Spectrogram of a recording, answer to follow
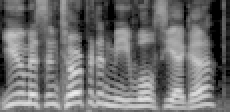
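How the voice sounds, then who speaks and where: A man's voice: sits high, animated, normal speed, slight background noise. A man playing a wounded, wry, talkative werewolf in human form, theatrical and bantering, in an audio drama. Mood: amused, teasing. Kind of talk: cinematic audio roleplay acting.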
